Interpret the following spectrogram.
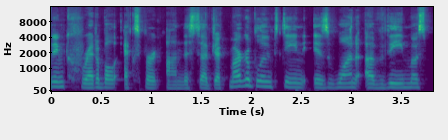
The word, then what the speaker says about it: Margot Bloomstein: And Margot said that when her name is mispronounced, it's mispronounced not as Margot Bloomstein, but as Marmot Bloodstain.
